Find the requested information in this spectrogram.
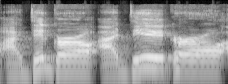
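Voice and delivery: loud, emphatic yes; excited. Real, not acted. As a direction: belt it out with joy. Enthusiastic reply to chat question.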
